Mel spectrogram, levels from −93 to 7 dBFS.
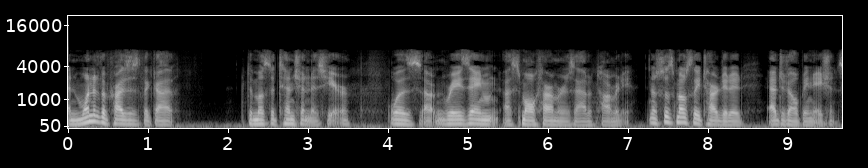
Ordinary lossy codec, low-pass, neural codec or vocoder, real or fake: MP3, 48 kbps; 7.2 kHz; autoencoder, 22.05 kHz, a latent of 192 numbers a frame, VITS, trained on many speakers; fake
